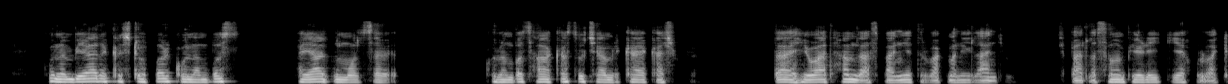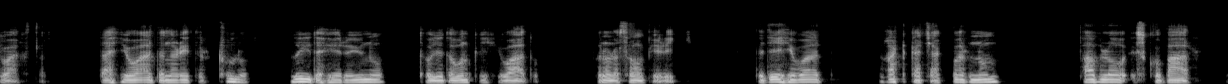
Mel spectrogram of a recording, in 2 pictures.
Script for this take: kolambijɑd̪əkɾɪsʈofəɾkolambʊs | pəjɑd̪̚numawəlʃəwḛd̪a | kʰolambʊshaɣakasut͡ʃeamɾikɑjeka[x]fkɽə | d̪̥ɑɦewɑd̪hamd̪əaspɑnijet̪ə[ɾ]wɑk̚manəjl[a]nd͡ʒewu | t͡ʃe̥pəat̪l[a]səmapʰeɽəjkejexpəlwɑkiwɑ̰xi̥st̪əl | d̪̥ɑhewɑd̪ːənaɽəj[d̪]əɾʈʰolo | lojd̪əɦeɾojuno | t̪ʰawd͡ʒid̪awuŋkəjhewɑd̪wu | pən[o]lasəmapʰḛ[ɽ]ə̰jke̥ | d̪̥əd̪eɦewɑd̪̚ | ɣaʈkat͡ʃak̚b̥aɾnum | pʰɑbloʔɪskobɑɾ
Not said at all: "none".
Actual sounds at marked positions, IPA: ʃ, ɾ, ɑ, a, t̪, u, ɽ

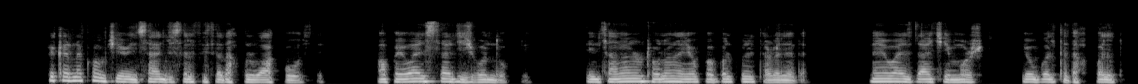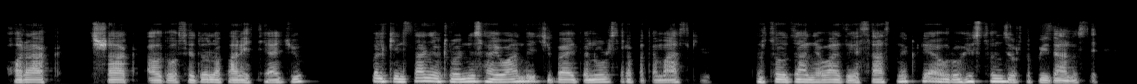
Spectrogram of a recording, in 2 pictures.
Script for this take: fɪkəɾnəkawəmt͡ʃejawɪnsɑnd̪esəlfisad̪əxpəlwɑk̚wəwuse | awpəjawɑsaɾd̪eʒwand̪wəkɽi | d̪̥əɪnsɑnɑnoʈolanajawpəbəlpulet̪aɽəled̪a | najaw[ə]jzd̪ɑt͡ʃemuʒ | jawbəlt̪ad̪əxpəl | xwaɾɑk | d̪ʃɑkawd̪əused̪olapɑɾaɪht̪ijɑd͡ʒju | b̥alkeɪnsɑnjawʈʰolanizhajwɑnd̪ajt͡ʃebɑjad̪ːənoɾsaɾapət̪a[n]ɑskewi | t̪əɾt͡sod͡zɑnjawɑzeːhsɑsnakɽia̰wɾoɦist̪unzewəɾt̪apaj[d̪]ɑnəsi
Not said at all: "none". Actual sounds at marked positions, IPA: ɑ, m, d̪

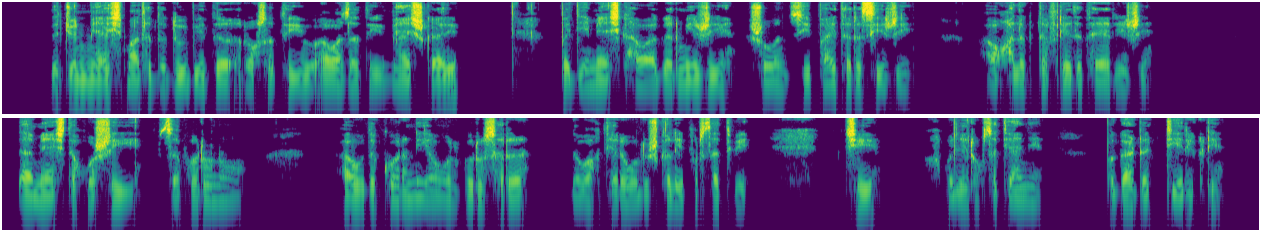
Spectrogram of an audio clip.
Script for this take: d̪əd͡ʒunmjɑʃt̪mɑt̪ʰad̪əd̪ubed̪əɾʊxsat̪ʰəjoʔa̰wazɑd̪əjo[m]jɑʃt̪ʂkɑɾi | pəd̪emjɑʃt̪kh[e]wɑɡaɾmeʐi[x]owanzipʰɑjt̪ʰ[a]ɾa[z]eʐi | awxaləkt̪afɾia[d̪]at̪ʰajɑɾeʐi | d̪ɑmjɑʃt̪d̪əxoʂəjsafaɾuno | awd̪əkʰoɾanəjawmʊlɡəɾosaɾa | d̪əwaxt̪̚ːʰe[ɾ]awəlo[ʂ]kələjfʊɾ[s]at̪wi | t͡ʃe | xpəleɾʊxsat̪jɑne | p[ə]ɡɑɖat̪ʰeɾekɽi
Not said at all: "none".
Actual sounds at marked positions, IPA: m, a, ʂ, a, s, t̪, ɾ, ʂ, s, ə

